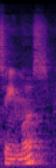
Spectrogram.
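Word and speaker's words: CEAMLS: artificial intelligence and machine learning systems pronounced seamless um and uh so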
